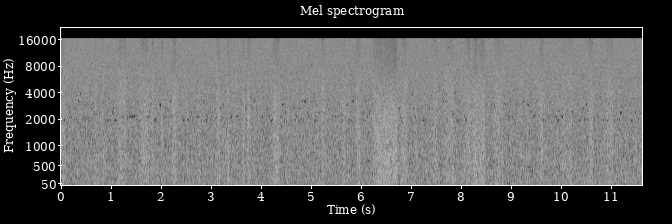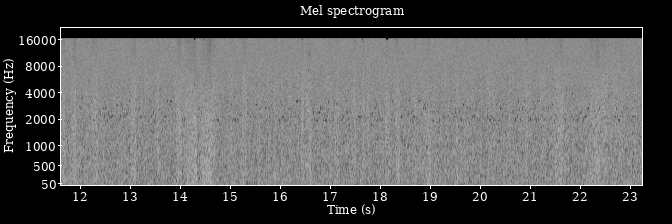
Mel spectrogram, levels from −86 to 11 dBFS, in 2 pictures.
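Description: The audio is replaced throughout by loud, harsh broadband noise. The fault is samples built from the wrong bytes. Each sample's bytes are combined in the wrong order or alignment, so the fast-changing low bits dominate.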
